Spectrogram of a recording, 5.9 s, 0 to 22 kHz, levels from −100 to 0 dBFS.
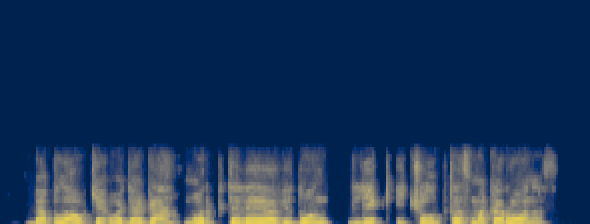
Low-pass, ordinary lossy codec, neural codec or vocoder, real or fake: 7.2 kHz; Opus, 32 kbps; none; real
